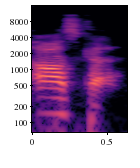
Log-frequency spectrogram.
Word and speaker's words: Asuka: It turns out her name is pronounced Asuka. There's no use of that U at all, other than to just be there to confuse everyone.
